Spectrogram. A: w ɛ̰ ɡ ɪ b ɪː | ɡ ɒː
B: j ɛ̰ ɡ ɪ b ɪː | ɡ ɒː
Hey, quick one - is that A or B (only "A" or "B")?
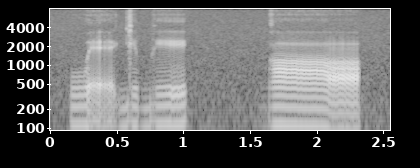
A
